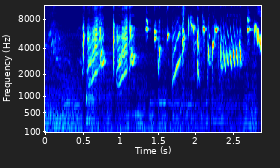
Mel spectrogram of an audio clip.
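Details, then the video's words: European goldfinch singing: fast twittering song of rapid high chirps and liquid trills, dense notes packed in quick succession after a brief quiet start, with a faint low hum underneath. "تغريد حسون خلو"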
